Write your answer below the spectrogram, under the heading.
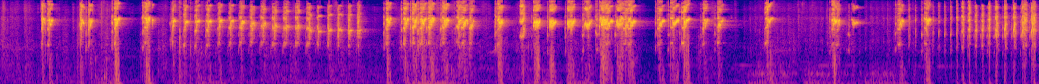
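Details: Pet lovebirds chirping almost continuously: long runs of rapid, shrill, evenly repeated notes and chattering bursts, loud and busy throughout with brief pauses.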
